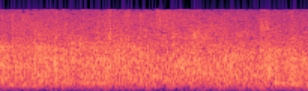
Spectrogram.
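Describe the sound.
A church gathering gives a round of applause to welcome a visitor from New Orleans in America. The clapping is dense and even, a continuous loud wash of hands with no breaks or voices over it.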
